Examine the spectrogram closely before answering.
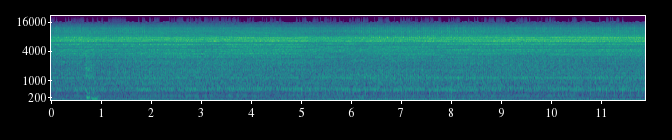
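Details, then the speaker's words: Vauxhall Corsa VXR petrol engine, replaced the week before, idling with a loud, steady hiss over the hum; it bogs down on acceleration and has the engine light on. Vacuum leak from a cracked cam cover. "It's quite a loud vacuum leak, so it should be pretty easy to find."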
